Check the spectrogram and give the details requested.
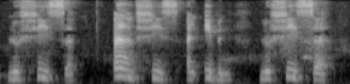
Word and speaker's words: fils: الكلمة تنتهي ب ls، لكن ال لا تنطق. نقول le fils.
